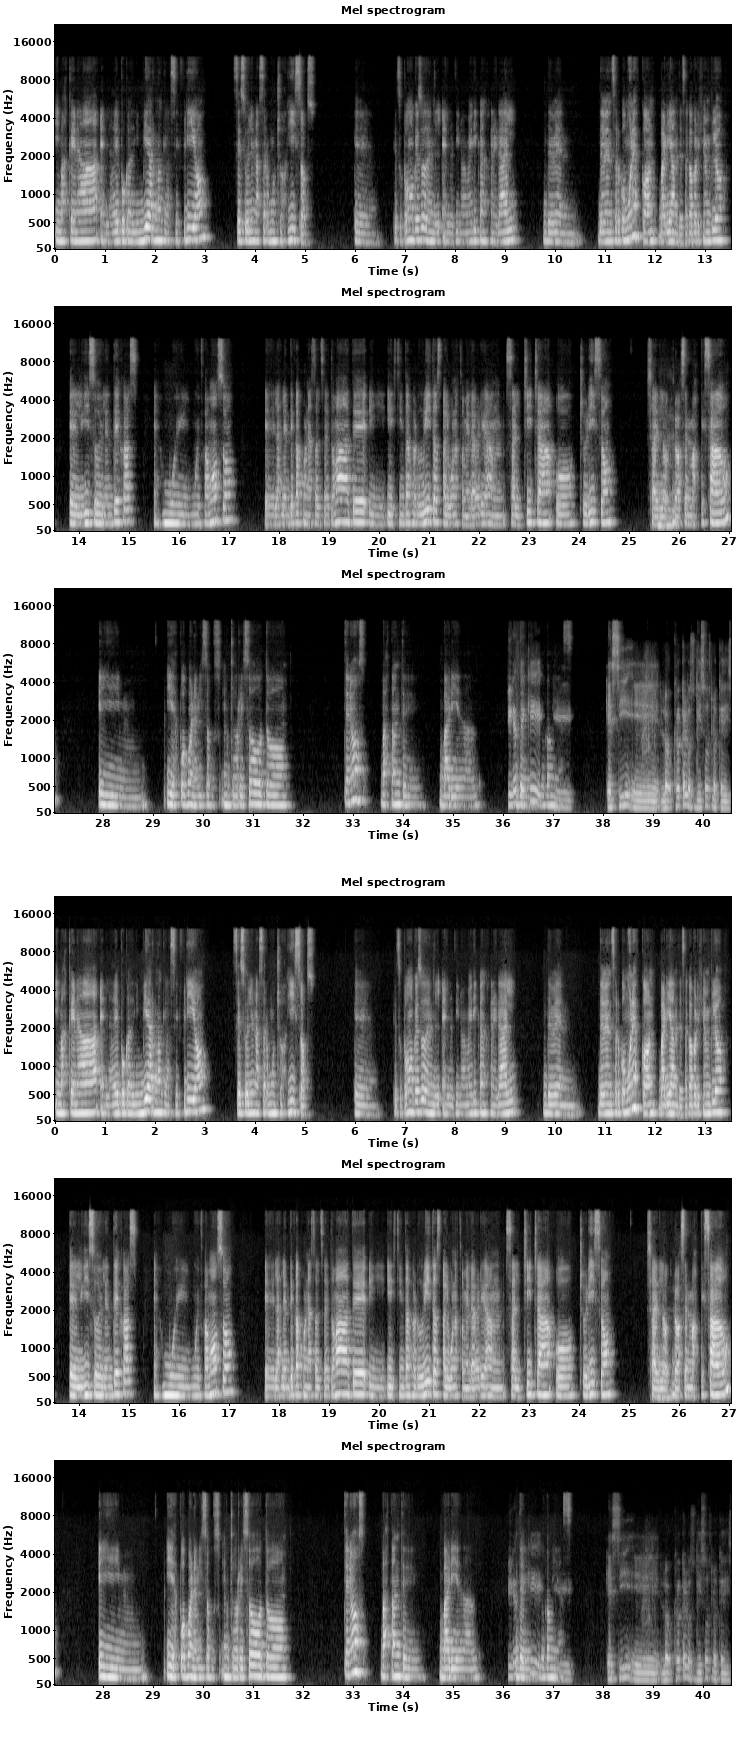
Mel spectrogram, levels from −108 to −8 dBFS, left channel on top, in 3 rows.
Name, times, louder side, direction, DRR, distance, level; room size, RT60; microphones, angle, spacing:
voice 1, 0.0-3.1 3.6-5.1 6.0-6.4 6.8-9.2 9.8-10.5 10.9-13.4 13.8-15.1 15.5-17.1 17.7-24.7 25.4-27.1 27.9-28.9 29.3-31.8 32.8-33.3 33.6-34.4 34.7-35.5 36.2-37.2, right 4 dB, 50° right, 0.5 m, -25 dB
voice 2, 25.6-26.0 36.1-36.8 37.0-37.4 38.1-40.5, left 4 dB, 45° left, 0.4 m, -34 dB
2.5 x 2.0 x 2.8 m
head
